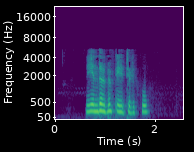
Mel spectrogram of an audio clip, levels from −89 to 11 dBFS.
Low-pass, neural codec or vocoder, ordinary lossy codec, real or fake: 5.4 kHz; codec, 16 kHz in and 24 kHz out, 0.6 kbps, FocalCodec, streaming, 4096 codes; MP3, 24 kbps; fake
